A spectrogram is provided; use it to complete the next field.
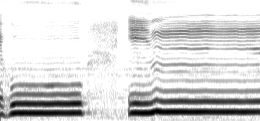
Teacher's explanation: इन्नहु, इन्नहु, नून के ऊपर तशदीद है, यहाँ पे हमने गुन्ना अदा करना है। हा के ऊपर उल्टा पेश है, खड़ी हरकत है, एक अलिफ के बराबर खींच कर पढ़ेंगे।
